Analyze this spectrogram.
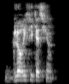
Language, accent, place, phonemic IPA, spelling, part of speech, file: French, France, Lyon, /ɡlɔ.ʁi.fi.ka.sjɔ̃/, glorification, noun, LL-Q150 (fra)-glorification.wav
- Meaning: 1. glorification 2. aggrandizement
